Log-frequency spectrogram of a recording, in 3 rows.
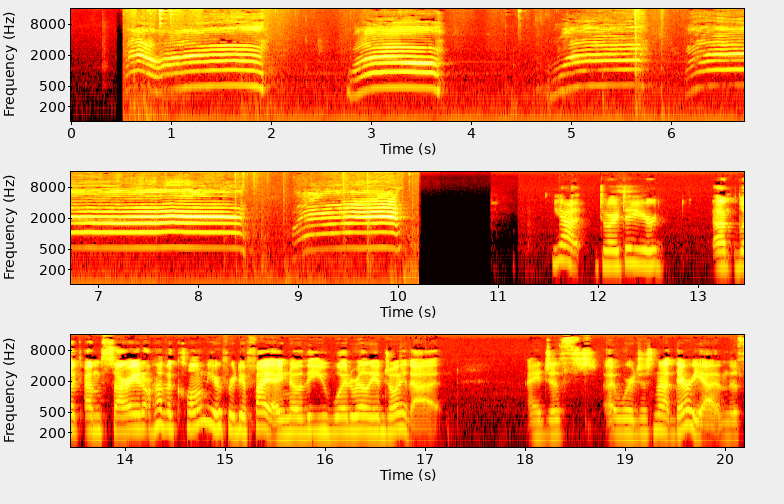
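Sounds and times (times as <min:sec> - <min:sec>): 
pet cat meowing: 0:00.5 - 0:02.0, 0:02.8 - 0:03.8, 0:04.8 - 0:10.2
speech: 0:11.6 - 0:17.2, 0:18.0 - 0:20.1.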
